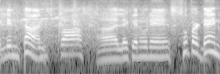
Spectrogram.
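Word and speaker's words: 林丹: ये शुरू हुआ मैच लिंडेन ने पहली सर्विस की है। सुपर डेन के नाम से प्रसिद्ध लिन इस समय उनका जो चीनी नाम का उच्चारण है वो है लिनता लेकिन उन्हें सुपर डेन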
